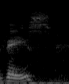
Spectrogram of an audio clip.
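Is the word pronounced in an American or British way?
American. The word has an American-style pronunciation. "instead of"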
